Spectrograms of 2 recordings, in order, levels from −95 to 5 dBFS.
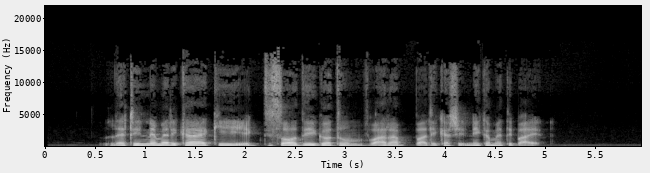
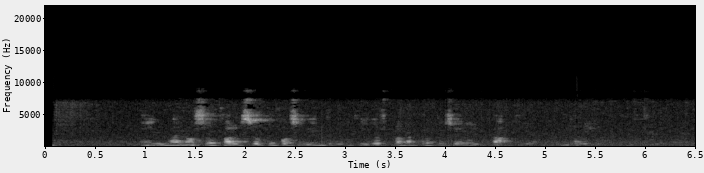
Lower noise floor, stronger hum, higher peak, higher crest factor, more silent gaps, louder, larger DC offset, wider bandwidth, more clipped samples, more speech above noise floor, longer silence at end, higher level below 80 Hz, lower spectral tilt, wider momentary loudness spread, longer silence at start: about the same, -67 dBFS vs -68 dBFS; neither; first, -4 dBFS vs -20 dBFS; second, 18 dB vs 24 dB; neither; first, -22 LUFS vs -40 LUFS; neither; first, 15.5 kHz vs 9 kHz; neither; first, 46 dB vs 27 dB; first, 1.05 s vs 0.35 s; first, -58 dBFS vs -82 dBFS; first, -6 dB/octave vs -3.5 dB/octave; second, 8 LU vs 23 LU; first, 0.6 s vs 0.1 s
